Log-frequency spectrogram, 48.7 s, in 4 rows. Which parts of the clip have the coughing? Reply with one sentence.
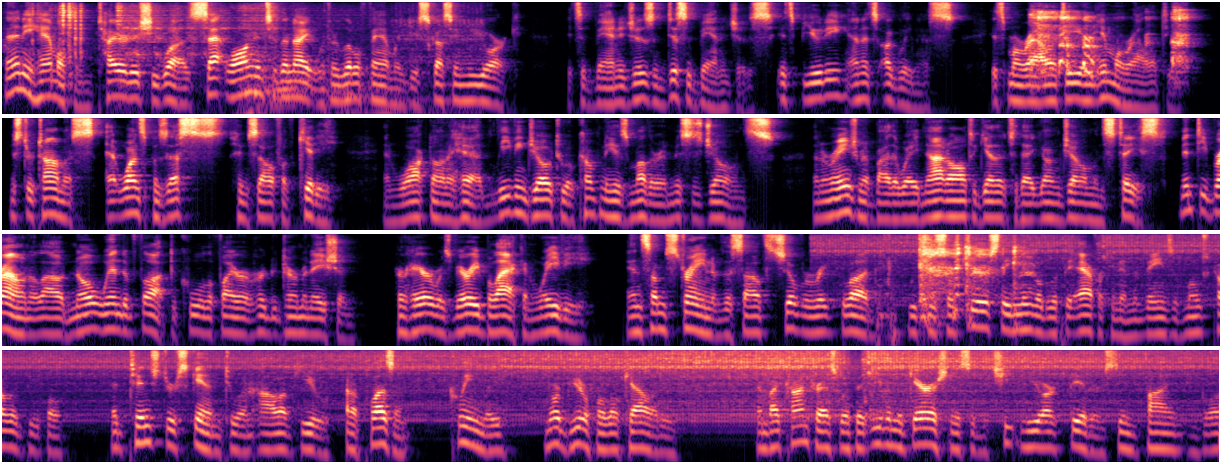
You can hear the coughing from 10.2 to 11.8 s and from 33.1 to 35.0 s.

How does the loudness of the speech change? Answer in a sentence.
The loudness of the speech stays about the same.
